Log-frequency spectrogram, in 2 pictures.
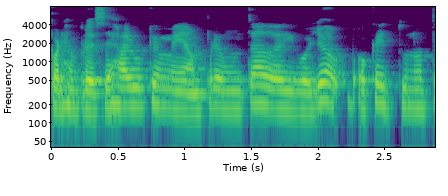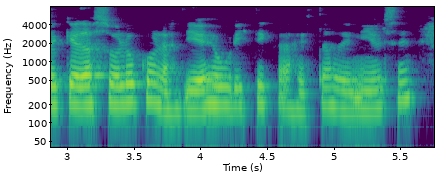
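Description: Her tone is dark and mellow as the woman speaks at a fairly low pitch with fairly even intonation. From Venezuela. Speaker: UX designer. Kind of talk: interview.

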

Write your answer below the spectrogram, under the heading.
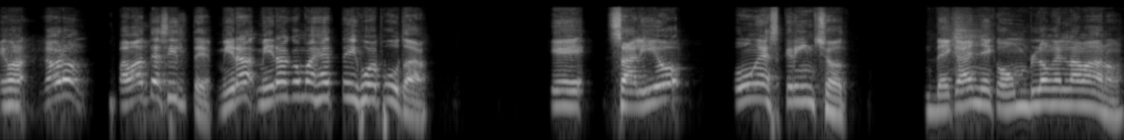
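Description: Pausing long and often at a moderate pace, a high-pitched man keeps his loudness very even while his pitch swings very widely. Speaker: podcast host. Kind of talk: casual chat. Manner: animated.

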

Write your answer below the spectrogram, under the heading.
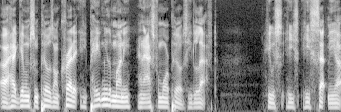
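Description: An animated, very deep, low voice from a man with an American accent at a moderate pace, with a dry, close sound with no echo in a very clean recording with a silent background. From New York, the Bronx. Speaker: former drug dealer turned motivational speaker. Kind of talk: casual interview storytelling.

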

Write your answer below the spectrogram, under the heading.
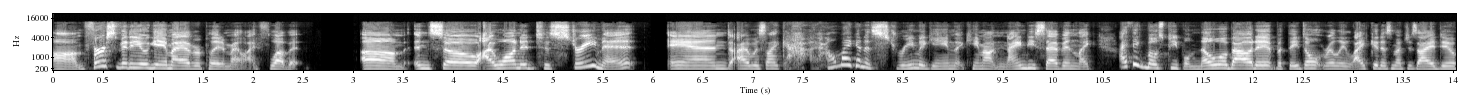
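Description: This woman has a plain, everyday voice, fairly high in pitch with ordinary pitch variation, speaking at a moderate pace against a quiet background. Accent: American. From US Pacific Northwest, small rural town. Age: 20s. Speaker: streamer. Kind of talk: casual interview chat. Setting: live stream.

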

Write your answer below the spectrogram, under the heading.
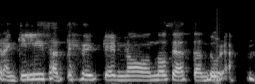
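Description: Speaking in a normal speaking voice, a woman keeps a medium pitch, fairly even intonation and a fairly slow pace over a quiet background. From Bolivia. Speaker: social entrepreneur. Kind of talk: casual interview.

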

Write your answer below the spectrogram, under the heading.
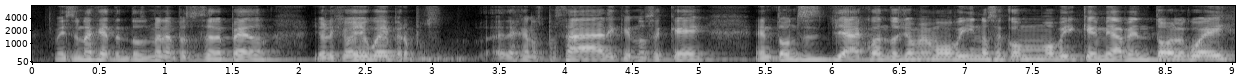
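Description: The speech moves at a very fast pace with fairly even intonation. Audible room echo and noticeable background noise are present. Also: man, fairly high pitch for a man. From Mexico, Jalisco (Sayula). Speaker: podcast co-host, musician. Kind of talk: casual chat.

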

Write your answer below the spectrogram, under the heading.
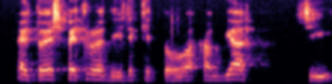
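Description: Speaking at a moderate pace, a man has a plain, everyday voice set at a fairly high pitch. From Colombia. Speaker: guest commentator. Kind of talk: interview.

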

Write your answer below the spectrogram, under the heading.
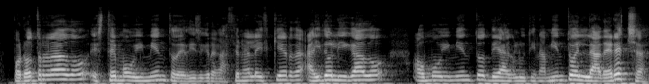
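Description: Over audible room echo, a man talks at a very fast pace with hardly any pauses, his pitch high and ordinarily varied. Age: 40s. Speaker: journalist. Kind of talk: interview.

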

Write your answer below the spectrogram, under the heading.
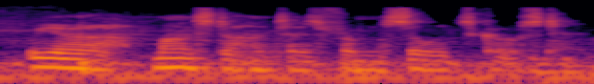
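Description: Clear background noise behind a man in a put-on character voice, speaking fairly slowly. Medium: actual play. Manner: self-assured, dry.

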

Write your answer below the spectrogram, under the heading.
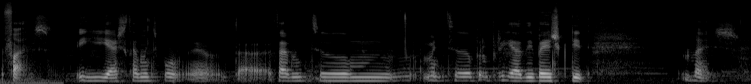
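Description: Over music in the background, a woman speaks in a monotone, flat way at a fairly low pitch and a fairly slow pace, with long, frequent pauses. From Madeira, Portugal. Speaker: podcast co-host. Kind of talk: casual chat.

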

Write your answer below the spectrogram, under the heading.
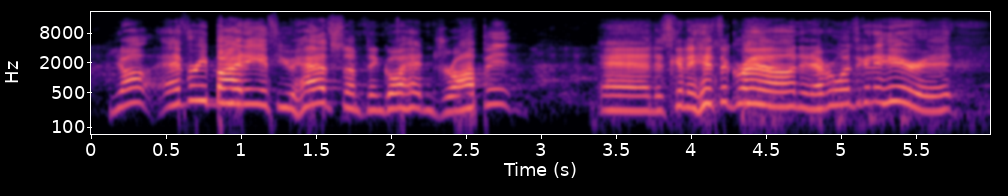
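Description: Raised and projected, a man's extremely high-pitched voice moves at a very fast pace with ordinary pitch variation. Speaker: pastor. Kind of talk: sermon. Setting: church. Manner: self-deprecating and joking; animated, rousing, repeating key lines.

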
